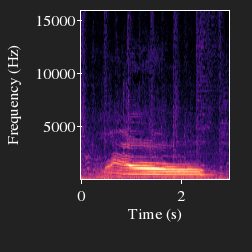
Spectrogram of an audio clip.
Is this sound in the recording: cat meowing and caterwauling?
yes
